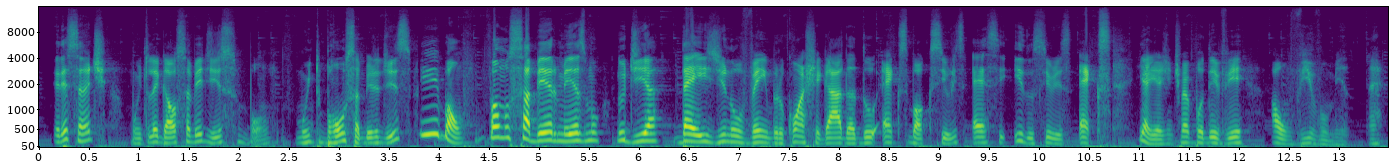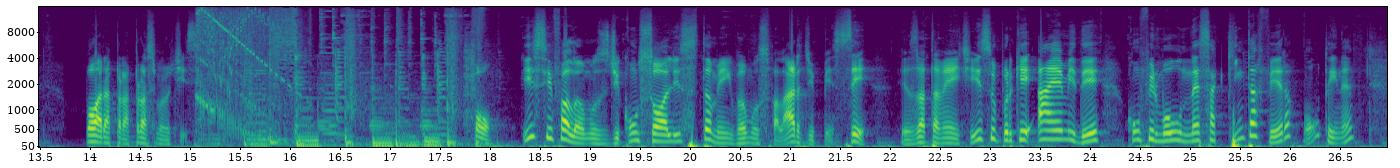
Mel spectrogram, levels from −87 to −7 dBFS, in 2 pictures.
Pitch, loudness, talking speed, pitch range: 150 Hz, -23 LUFS, 150 wpm, 130-200 Hz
